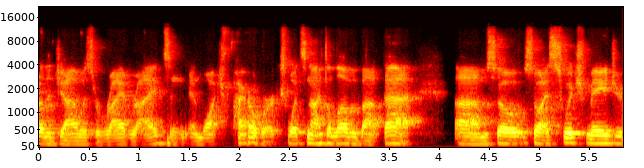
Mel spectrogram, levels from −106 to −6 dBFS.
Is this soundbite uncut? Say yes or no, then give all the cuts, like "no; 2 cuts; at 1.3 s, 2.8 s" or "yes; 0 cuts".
yes; 0 cuts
